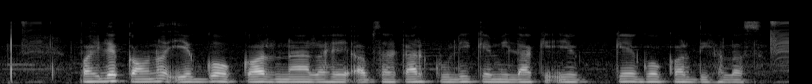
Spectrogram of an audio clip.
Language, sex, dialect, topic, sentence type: Bhojpuri, male, Southern / Standard, banking, statement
